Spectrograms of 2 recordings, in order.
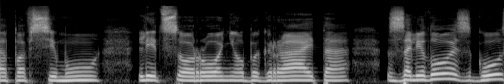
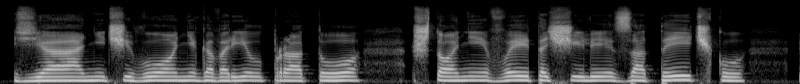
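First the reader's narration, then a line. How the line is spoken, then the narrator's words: Slow. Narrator (Russian): медленно повторил он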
